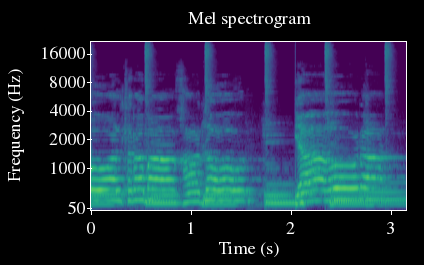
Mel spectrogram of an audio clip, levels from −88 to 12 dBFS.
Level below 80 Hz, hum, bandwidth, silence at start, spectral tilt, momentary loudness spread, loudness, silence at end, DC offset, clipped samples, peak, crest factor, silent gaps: -72 dBFS; none; over 20 kHz; 0 s; -6.5 dB/octave; 7 LU; -19 LUFS; 0 s; under 0.1%; under 0.1%; -6 dBFS; 14 dB; none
